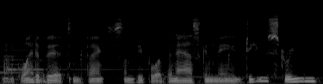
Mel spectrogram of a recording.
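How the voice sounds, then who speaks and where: A man's voice: low-pitched, animated, fairly quick, a little mellow, breathy edge. A man chatting casually as a guest on a live stream. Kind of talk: casual chat. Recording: faint music behind the voice.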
